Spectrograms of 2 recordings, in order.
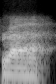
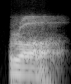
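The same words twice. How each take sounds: First: The R is light and thin. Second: The R is heavy and full-mouthed. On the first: The speaker calls it wrong. "that won't work" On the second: The speaker calls it right. "you're always going to pronounce it with tasfeen"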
